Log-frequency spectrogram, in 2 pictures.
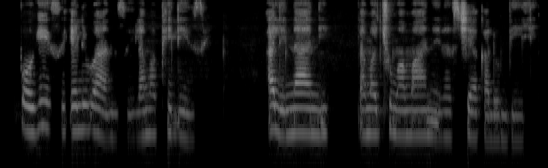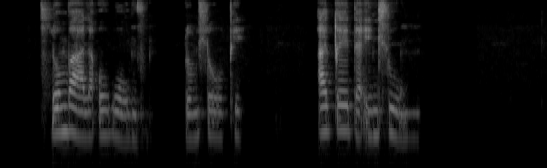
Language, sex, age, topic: North Ndebele, female, 25-35, health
